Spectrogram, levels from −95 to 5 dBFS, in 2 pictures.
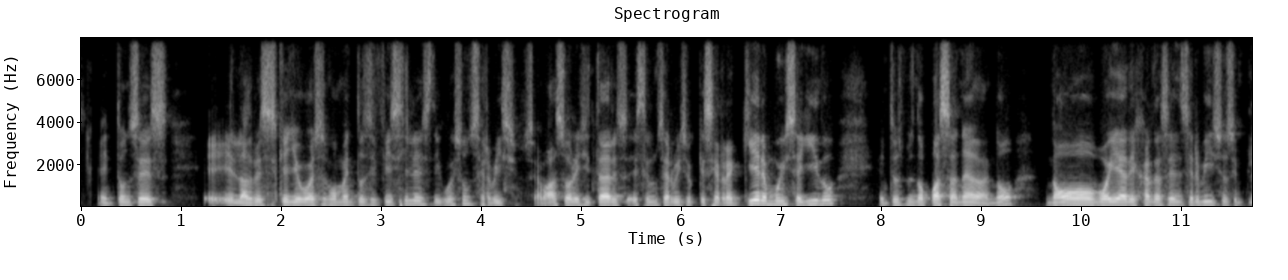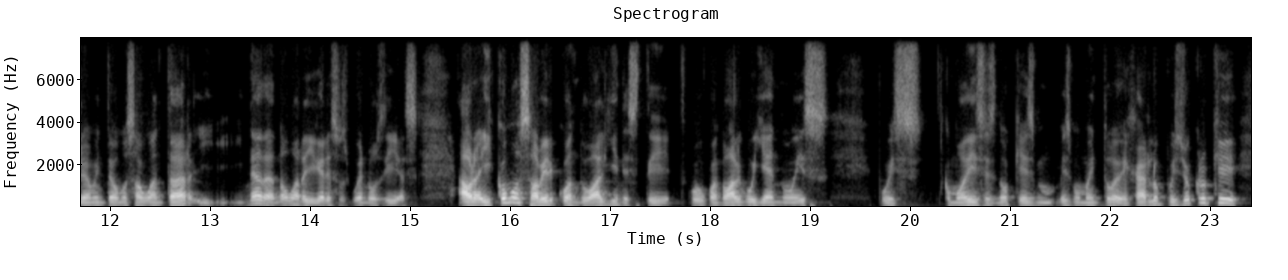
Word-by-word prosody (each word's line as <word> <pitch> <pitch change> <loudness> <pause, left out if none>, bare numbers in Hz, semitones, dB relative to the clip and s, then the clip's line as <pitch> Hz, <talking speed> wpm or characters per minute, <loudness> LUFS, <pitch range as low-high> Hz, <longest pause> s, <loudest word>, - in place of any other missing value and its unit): entonces, 120 +4 -1 0.4
eh, 385 - -5
las 105 -1 +3
veces 120 +2 -3
que 130 -1 -1
llego 125 +1 +4
a - - +6
esos 130 0 -9
momentos 125 0 -4
difíciles, 130 +5 -5
digo, 110 +2 -6
es 130 - -12
un 160 - -5
servicio, 130 - -8
o - - -41
sea, - - -10
va - - +1
a - - -6
solicitar 125 -2 +3
es 125 0 -6
es 120 - -6
un 125 0 -7
servicio 115 +2 -3
que 120 - -6
se 115 - -1
requiere 155 +11 +5
muy 145 0 -1
seguido, 155 +5 -1 0.4
entonces, 125 +1 -6
pues 130 0 -8
no 135 - +2
pasa 130 -3 +5
nada, 115 -6 +2
¿no?, 95 - -1 0.3
no 115 +3 +2 0.4
voy 130 +2 +6
a 130 - +8
dejar 125 +2 0
de 130 - +2
hacer 130 +1 -1
el 125 - -8
servicio, 130 +1 -4
simplemente 110 -1 -5
vamos 110 +1 -5
a 120 - +1
aguantar 115 +2 +1
y - - -13
y 210 +2 -28
y - - -23
nada, 175 +1 +2
¿no?, - - -4
van 135 -4 -2
a - - -2
llegar 110 0 -2
esos 105 -1 -14
buenos 100 -4 -7
días, 100 -2 -10 0.4
ahora, 135 - +8
¿y 125 - +1
cómo 215 - +4
saber 135 -6 +3
cuando 110 -3 0
alguien, 130 +3 -2
este, 95 -2 -10 0.2
o 115 -3 -6
cuando 105 0 -1
algo 120 +1 0
ya 115 +1 -2
no 110 -1 -8
es, 110 - -9 0.5
pues, 100 -2 -10 0.2
como 110 +1 -3
dices, 110 -7 -4
¿no?, 115 +1 -6
que 110 - -7
es 105 0 -7
m 105 -1 -12
es 110 0 -10
momento 105 +3 -7
de - - +1
dejarlo?, 110 +11 -3
pues 120 -6 -8
yo 170 +1 -3
creo 205 -1 -2
que 195 -4 +1
120 Hz, 220 wpm, -20 LUFS, 110-130 Hz, 0.5 s, a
